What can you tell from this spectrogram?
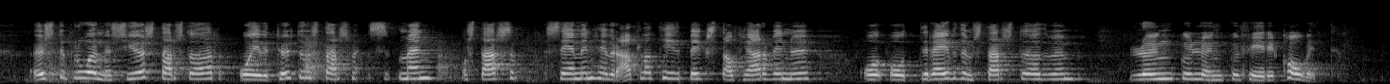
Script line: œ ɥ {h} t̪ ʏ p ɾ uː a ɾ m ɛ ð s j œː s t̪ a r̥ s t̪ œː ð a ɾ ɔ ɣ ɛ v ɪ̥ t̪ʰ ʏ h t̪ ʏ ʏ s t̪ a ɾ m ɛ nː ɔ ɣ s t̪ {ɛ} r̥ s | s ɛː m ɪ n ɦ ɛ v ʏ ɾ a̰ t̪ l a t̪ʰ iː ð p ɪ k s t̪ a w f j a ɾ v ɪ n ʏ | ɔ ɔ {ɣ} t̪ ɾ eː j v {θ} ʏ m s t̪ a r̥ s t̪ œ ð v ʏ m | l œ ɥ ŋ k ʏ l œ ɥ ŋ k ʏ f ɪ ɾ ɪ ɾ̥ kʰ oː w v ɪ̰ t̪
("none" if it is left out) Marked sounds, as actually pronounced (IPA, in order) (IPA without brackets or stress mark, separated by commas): s, a, ɣ, ð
